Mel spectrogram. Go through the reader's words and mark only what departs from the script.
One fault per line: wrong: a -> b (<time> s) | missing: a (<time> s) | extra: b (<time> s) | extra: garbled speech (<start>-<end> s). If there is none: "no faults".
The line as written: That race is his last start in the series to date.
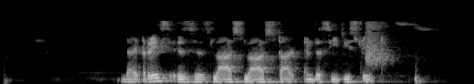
extra: last (2.5 s)
missing: to (3.6 s)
